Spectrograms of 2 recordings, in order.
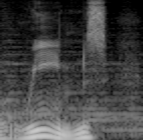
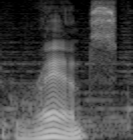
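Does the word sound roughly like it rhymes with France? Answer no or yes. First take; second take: no; yes. First: It is read as spelled, not rhyming with France. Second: It is said the French way, rhyming with France. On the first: The speaker calls it wrong. "The average traveler would look at that and go" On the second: The speaker calls it right. "but it's Reims"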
